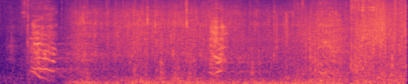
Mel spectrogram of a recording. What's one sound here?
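A large creature growls with a deep, loud rumble.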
